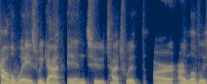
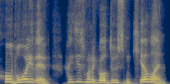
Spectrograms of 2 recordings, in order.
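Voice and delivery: eager rogue; 12 semitones higher, 5 dB louder than usual. Retold or imitated. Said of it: "I can be like".

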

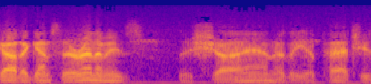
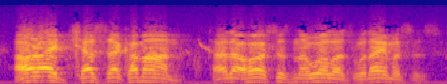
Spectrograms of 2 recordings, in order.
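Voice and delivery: loud, higher call across the distance; 9 semitones higher, 9 dB louder than usual. Acted. Marshal calls his deputy over.

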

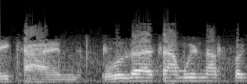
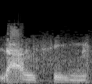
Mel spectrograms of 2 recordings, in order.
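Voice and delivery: low, soft scornful chuckle; old fakir laughing at the wife's threat; mocking laugh; 4 semitones lower, 6 dB quieter than usual. Fakir mocks the servant.

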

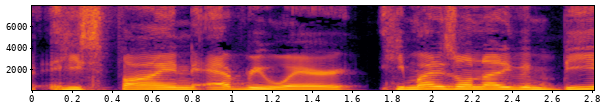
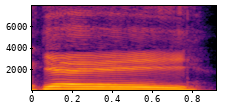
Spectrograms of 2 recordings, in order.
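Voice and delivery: mock yay; 7 semitones higher than usual. Joining the mock cheer.

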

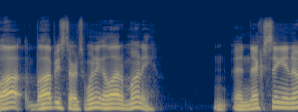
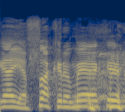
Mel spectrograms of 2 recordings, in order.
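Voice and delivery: lightly imitated Irish accent, a bit higher; 5 semitones higher, 4 dB louder than usual. Local guy challenging an American, mock Irish accent. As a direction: put on a hint of an Irish accent. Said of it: "I like my Irish accent".

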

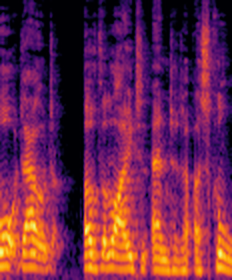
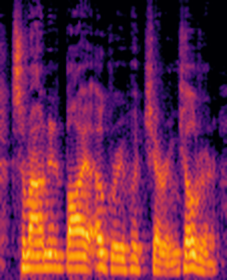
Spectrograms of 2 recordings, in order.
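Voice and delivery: usual speaking voice

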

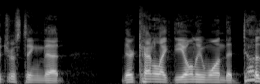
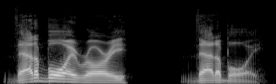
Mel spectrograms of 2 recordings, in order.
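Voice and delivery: ordinary talk, nothing marked

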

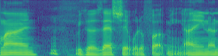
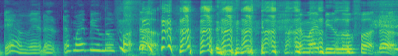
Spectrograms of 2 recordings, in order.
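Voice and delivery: high, laughing quote; laughing self-realisation; 3 dB louder than usual. Retold or imitated. Telling his friend about the latte mix-up, laughing. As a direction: crack up while admitting it. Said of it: "it's like".

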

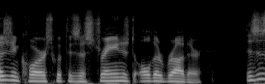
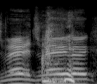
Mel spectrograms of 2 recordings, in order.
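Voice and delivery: louder, higher snatch of the braggart voice; impression voice demo; 6 semitones higher, 6 dB louder, faster than usual. Shown as a demonstration. Co-host shows the voice he lost, braggart impression. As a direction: briefly put the impression back on. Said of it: "like, the voice".

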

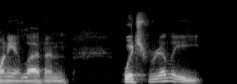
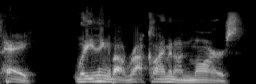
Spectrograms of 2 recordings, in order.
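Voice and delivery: a hint of a nasal voice; lightly pinched nasal voice; 4 semitones higher than usual. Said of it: "this nasal voice goes".

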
